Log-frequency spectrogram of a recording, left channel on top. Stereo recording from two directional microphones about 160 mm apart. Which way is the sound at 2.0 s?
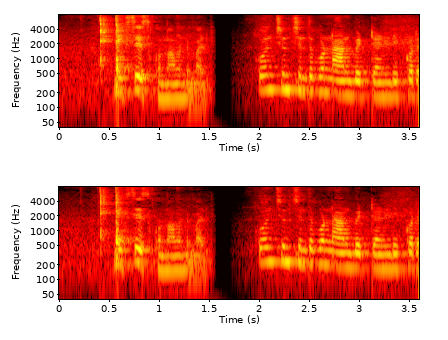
40° right (ahead or behind).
